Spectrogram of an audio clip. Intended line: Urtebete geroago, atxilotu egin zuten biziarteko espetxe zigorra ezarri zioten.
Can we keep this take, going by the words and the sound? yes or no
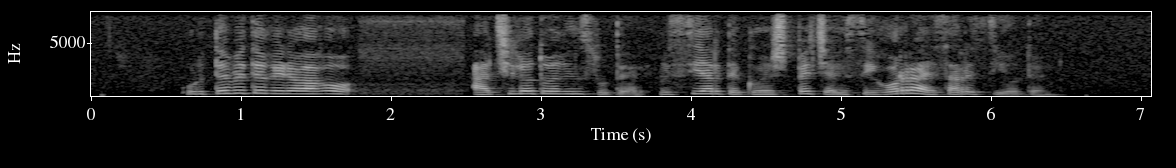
yes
